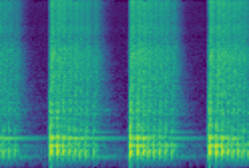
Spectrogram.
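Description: Snare drum buzz strokes, each stick pressed into the head so the stroke crushes into a fast run of bounces, played one at a time with alternating hands. The strokes come a little under one a second, each fading over about half a second.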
